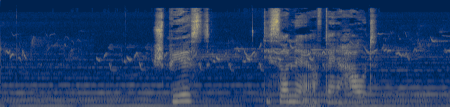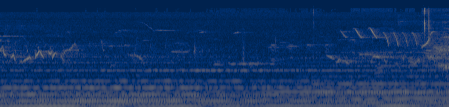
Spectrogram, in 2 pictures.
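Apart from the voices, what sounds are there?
birds chirping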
